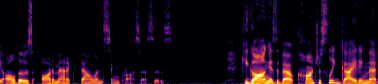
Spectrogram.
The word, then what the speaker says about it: qigong: Qigong. Pronounced Qigong, right?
